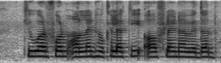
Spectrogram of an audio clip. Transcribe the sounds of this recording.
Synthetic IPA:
kjuaɾpʰoɾmʔɔ̰ːnlajnɦokʰelakiʔɔpʰlajinabed̪ən

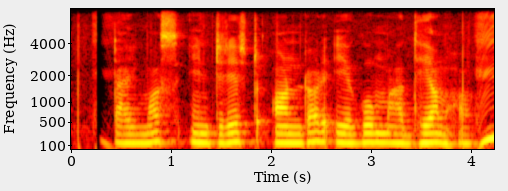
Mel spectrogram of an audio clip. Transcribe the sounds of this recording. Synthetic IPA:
ʈajmɔsinʈɾesʈɔɳɖɔɾeɡomad̪ʱjɔmhɔ

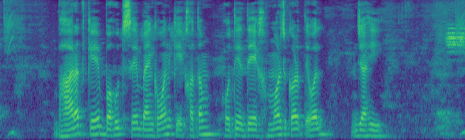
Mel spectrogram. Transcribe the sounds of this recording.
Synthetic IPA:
bʱaːɾət̪kebəɦʊt̪sebɛ̃ːŋkʋənkexʰət̪əmhoːt̪ed̪eːkʰməɾd͡ʒkəɾt̪ḛːʋəl | d͡ʒaːɦi

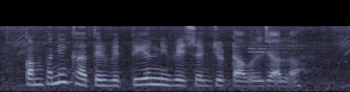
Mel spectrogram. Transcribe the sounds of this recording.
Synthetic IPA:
kəmpəniːkʰaːt̪ɪɾʋɪt̪ːiənɪʋeːʃək̚d͡ʒʊʈaːʋəld͡ʒaːla̰ː

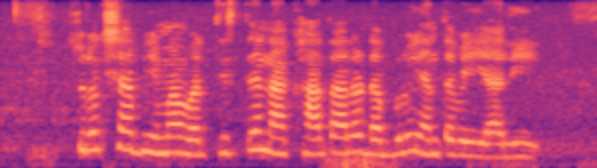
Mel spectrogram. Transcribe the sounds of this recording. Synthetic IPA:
suɾɐkʂaːbʱiːmaːʋɐɾt̪ist̪eːnaːkʰaːt̪aːlɐɖɐbːulujɐnt̪ɐʋejaːli

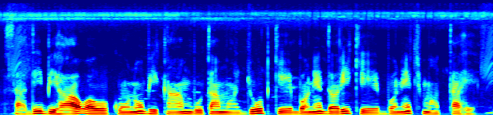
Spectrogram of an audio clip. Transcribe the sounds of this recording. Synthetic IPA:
saːd̪ibɪɦaːwɔːkoːnõbʱikaːmbuːt̪amɔd͡ʒuːt̪kebɔned̪ɔɾikebəneːt͡ʃməɦət̪ːaɦɛː

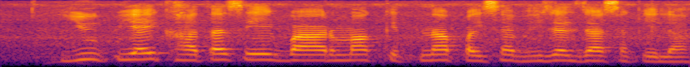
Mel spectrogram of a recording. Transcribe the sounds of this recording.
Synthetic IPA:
juːpijaːikʰaːt̪aseeːk̚baːɾmãkɪt̪napəɪsabʱeːd͡ʒəld͡ʒasəkeːla

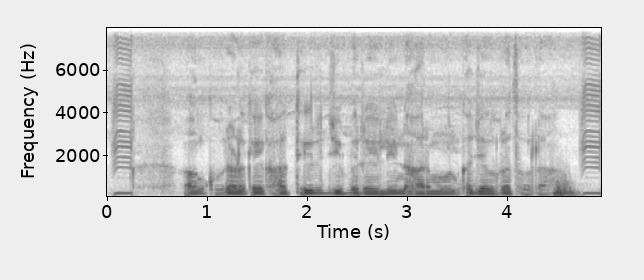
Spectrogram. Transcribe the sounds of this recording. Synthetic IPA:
ə̃ŋkuɾəɽkekʰaːt̪ɪɾd͡ʒɪbɾeːlinɦaːɾmoːnkad͡ʒəɾuːɾət̪ɦoːlaː

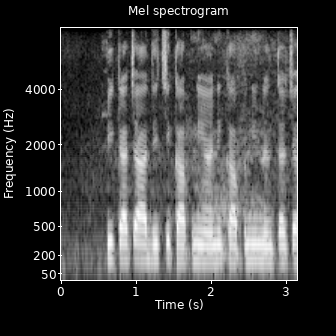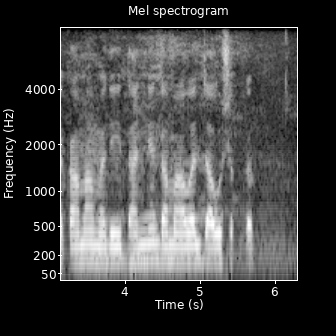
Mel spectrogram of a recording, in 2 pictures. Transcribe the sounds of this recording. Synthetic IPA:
pikat͡ɕjaːd̪ʱit͡ɕiːkapniːaɽ̃ikapniːnənt̪əɾt͡ɕjakamaməd̪ʱːjed̪ʱanjəɡəmaʋəld͡zauɕək̚t̪əː

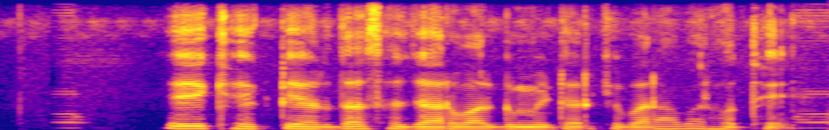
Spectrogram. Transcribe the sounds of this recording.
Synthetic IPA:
eːkʰeːk̚ʈeəɾd̪ɐsɦɐzaːɾwəɾɡmiːʈəɾkebɐɾaːbəɾɦoːt̪ɦḛː

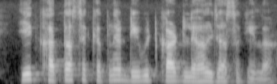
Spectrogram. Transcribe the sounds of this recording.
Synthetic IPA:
eːkʰːaːt̪asekɪt̪naɖeːbɪʈkaːɾʈleɦəld͡ʒaːsɐkeːlaː

